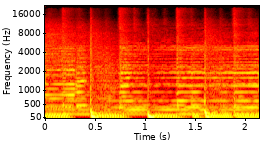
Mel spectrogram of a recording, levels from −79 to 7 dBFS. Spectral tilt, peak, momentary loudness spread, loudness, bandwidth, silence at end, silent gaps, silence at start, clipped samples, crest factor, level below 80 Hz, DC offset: -5 dB/octave; -2 dBFS; 2 LU; -13 LUFS; over 20 kHz; 0 s; none; 0 s; under 0.1%; 10 dB; -18 dBFS; under 0.1%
